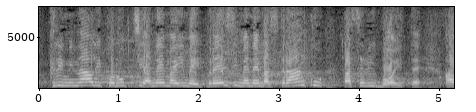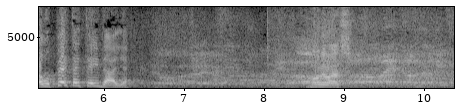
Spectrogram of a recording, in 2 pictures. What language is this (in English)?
Croatian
